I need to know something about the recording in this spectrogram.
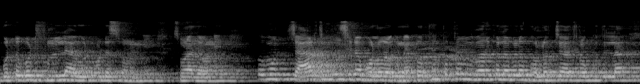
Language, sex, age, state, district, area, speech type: Odia, male, 30-45, Odisha, Khordha, rural, spontaneous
